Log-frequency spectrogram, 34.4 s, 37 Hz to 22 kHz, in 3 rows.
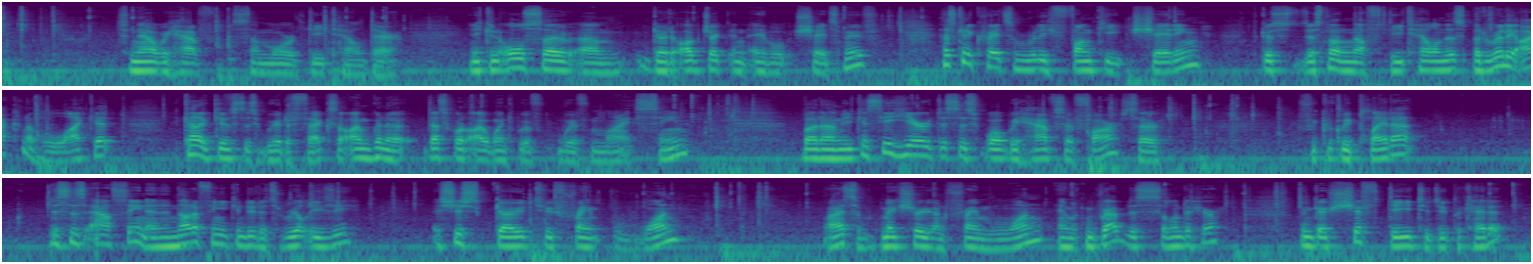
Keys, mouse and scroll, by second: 0.0 Tab, 0.3 scroll down 1, 0.6-2.4 middle drag, 1.6 KP_0, 2.3 scroll up 1, 2.6-5.2 shift+middle drag, 3.0-5.2 scroll up 1, 5.2-7.0 drag, 6.9-8.6 shift+middle drag, 7.2 scroll up 1, 7.7 scroll down 1, 8.5 alt+a, 8.6 scroll down 1, 8.8-9.7 middle drag, 9.7 scroll up 1, 10.2 b, 11.1 Tab, 11.7 KP_0, 12.3 alt+a, 12.3-15.0 middle drag, 12.5 scroll up 1, 15.0 click, 15.2-15.8 middle drag, 15.2-15.8 scroll down 1, 15.8 s, 16.6 click, 16.8 alt+a, 16.9-18.3 scroll up 2, 18.4 shift+middle drag, 19.6 shift+Left, 20.1 space, 20.3 scroll down 2, 20.7 scroll up 2, 25.1 space, 26.9 shift+Left, 27.6 scroll down 1, 27.7 middle drag, 28.2-29.9 shift+middle drag, 28.2 scroll down 1, 28.7 scroll up 1, 29.9-31.7 drag, 31.2-31.6 scroll up 2, 32.2-34.3 shift+middle drag, 33.0 shift+d, 34.3 right click.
